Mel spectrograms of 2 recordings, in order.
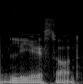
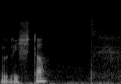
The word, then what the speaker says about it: Lista: It's a Lierstad, which is not. That's not how you pronounce it. It's Lista.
